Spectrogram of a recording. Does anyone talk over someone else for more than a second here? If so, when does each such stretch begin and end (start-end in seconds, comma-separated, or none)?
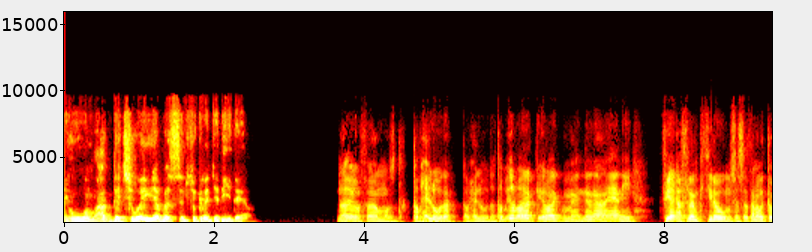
none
